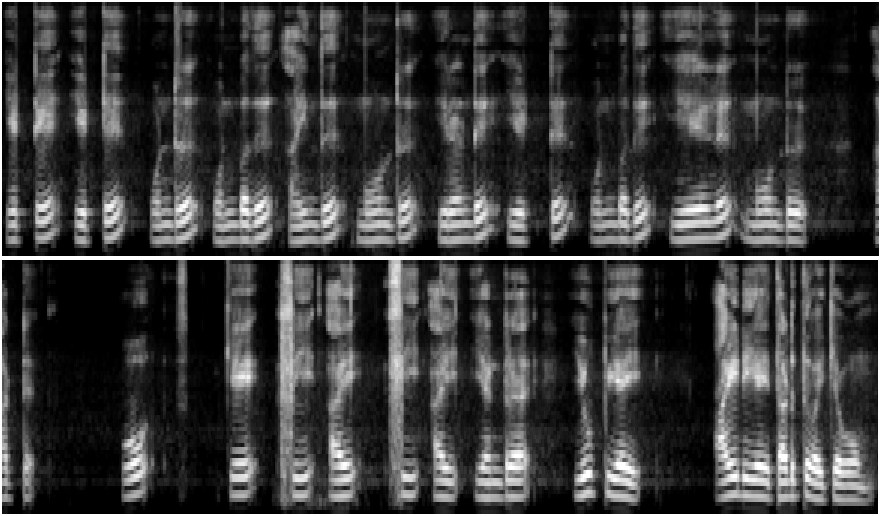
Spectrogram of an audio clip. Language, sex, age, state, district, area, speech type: Tamil, male, 30-45, Tamil Nadu, Ariyalur, rural, read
